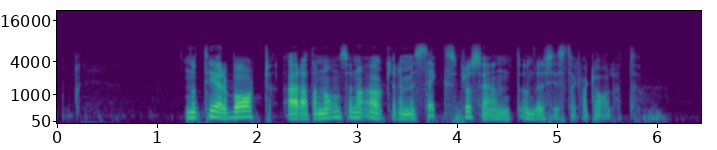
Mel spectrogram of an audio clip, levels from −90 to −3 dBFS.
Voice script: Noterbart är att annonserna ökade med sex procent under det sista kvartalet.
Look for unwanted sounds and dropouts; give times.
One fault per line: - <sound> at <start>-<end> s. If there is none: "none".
none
